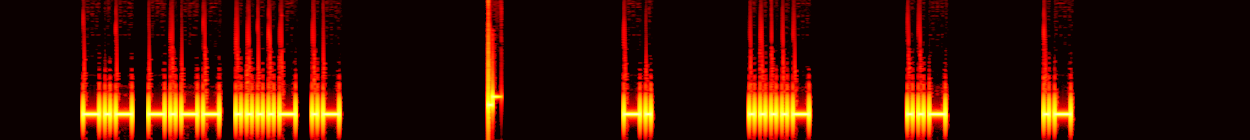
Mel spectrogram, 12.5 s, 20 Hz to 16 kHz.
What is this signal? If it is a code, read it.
Morse code, heard as a keyed tone, about 22 wpm, spaced as for 11 wpm, 700 Hz. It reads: KY4A N4UA
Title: USA Call Signs - 4 Characters - 6x Character Spacing - 22wpm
